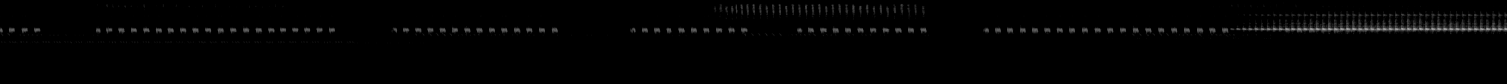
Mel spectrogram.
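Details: Svistella bifasciata, the kusa-hibari cricket, known to call mostly at dawn and through the morning; high pulsed trills in phrases of one to three seconds separated by short pauses, then a sustained dense trill, with a brief higher hiss midway.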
